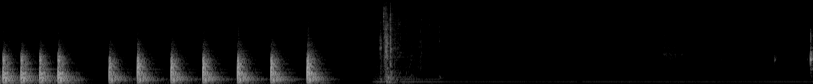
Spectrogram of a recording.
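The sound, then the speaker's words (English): Firm knocking on a door, a quick burst of four raps followed by six more steady, forceful knocks, then a single heavier thud and near silence with a faint low hum. “You open this door right now, Missy.”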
